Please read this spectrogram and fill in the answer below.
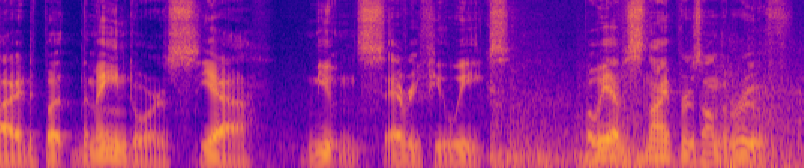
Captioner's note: thunder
